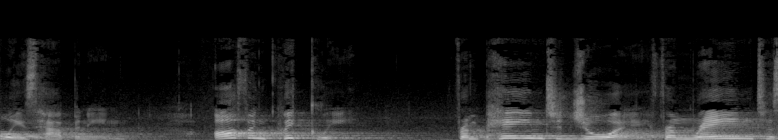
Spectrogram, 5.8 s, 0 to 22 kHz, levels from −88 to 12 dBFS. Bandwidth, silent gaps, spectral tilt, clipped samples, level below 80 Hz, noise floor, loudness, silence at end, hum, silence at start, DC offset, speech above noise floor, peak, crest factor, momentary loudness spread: 16 kHz; none; -3.5 dB/octave; under 0.1%; -58 dBFS; -52 dBFS; -23 LUFS; 0 s; none; 0 s; under 0.1%; 29 dB; -6 dBFS; 18 dB; 15 LU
